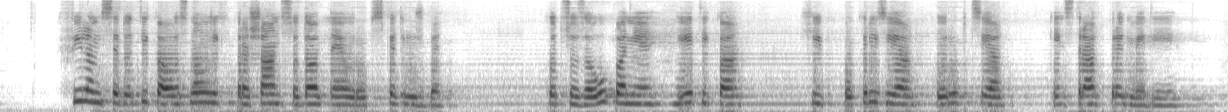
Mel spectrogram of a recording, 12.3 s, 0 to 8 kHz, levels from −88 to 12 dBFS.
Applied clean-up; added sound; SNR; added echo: neural separator model SepFormer DNS4.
